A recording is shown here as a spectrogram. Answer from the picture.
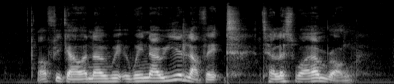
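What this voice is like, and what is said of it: Strong Brummie accent. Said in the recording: “I can't believe how Brummy you just said that ... Can we talk about your accent”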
